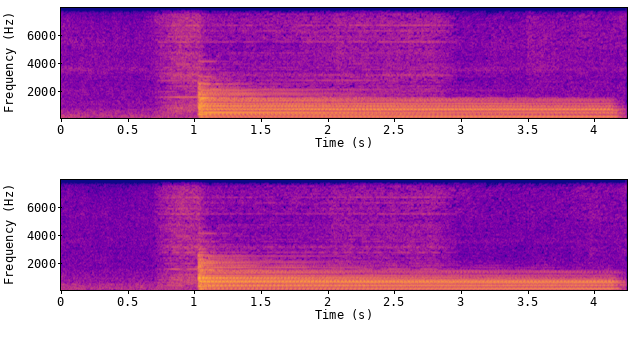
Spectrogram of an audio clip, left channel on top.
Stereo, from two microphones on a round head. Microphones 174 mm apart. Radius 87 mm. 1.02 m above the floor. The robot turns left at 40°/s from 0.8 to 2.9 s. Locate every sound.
1.0 s a piano: 170° right, 2 m; by 4.2 s 115° left, 2 m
